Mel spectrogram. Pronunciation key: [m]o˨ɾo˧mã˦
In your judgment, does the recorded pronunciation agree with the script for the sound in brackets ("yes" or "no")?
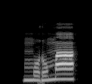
yes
